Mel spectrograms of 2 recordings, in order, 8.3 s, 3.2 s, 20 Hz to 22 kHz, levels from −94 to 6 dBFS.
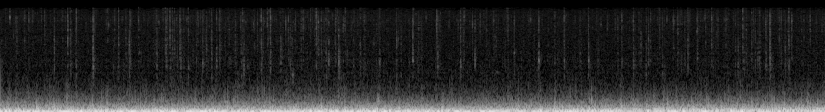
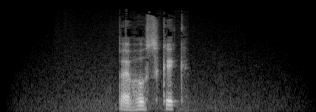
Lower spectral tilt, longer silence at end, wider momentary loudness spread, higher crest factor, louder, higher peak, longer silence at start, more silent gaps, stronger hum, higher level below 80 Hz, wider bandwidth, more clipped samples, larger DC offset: first, -10.5 dB/octave vs -4 dB/octave; second, 0 s vs 1.3 s; second, 2 LU vs 10 LU; second, 12 dB vs 24 dB; first, -17 LUFS vs -20 LUFS; about the same, 0 dBFS vs 0 dBFS; second, 0 s vs 1.2 s; neither; neither; first, -12 dBFS vs -68 dBFS; second, 0.7 kHz vs 13.5 kHz; neither; neither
